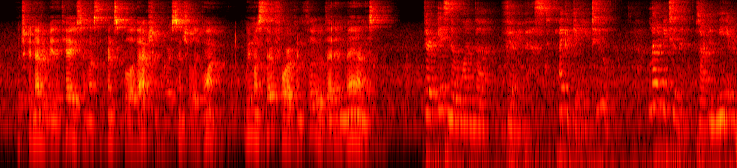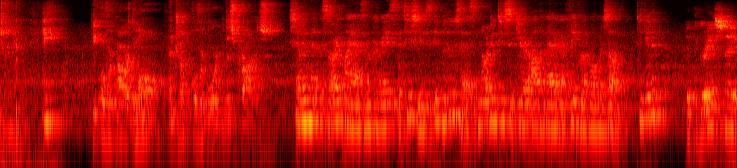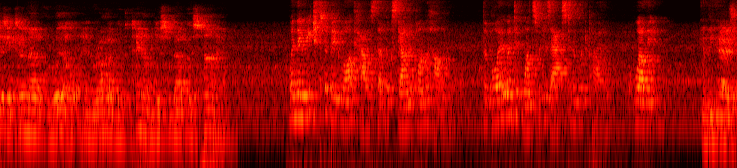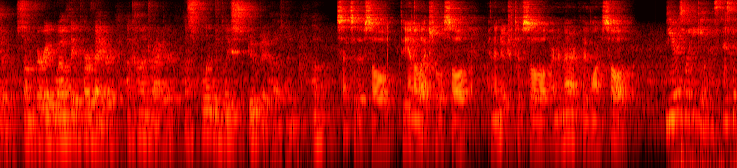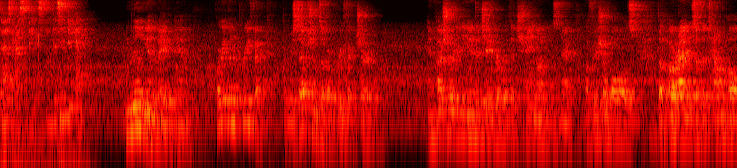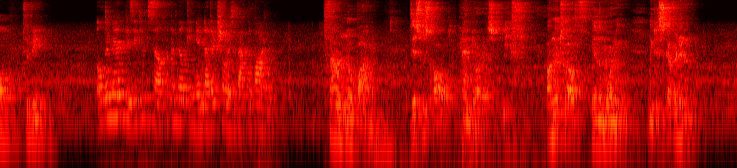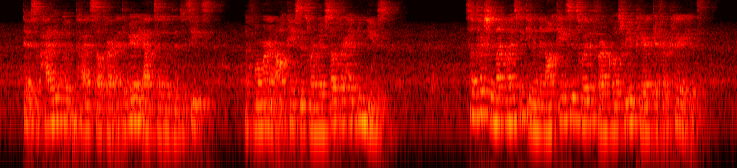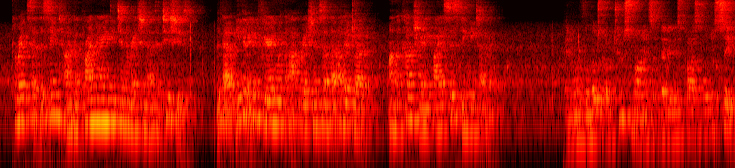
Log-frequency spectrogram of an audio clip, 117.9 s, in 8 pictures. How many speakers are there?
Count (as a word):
seven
